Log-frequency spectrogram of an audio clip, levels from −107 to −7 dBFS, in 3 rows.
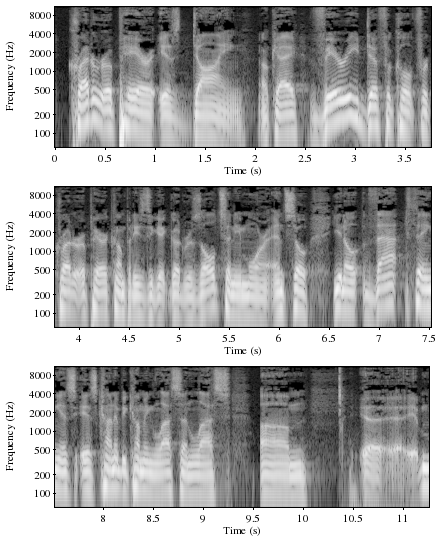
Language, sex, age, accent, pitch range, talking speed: English, male, 30-49, American, 95-120 Hz, 170 wpm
